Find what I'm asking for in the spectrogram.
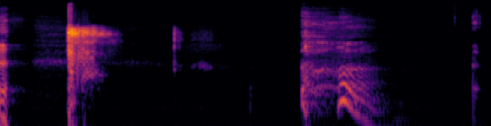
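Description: Two harsh coughs with a pause between them. The second is longer and rougher, trailing into a throaty rasp, with faint breathy sounds around them.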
